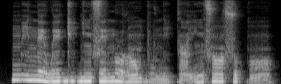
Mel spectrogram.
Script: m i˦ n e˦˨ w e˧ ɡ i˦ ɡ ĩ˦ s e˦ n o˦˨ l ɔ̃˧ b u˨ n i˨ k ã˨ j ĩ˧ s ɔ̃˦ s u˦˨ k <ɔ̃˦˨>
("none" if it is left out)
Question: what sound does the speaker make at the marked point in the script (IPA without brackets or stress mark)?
ɔ̃˨˦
